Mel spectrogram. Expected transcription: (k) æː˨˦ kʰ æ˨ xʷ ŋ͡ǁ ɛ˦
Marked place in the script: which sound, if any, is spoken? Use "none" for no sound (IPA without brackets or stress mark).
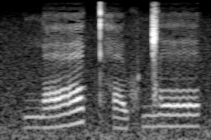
ŋ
